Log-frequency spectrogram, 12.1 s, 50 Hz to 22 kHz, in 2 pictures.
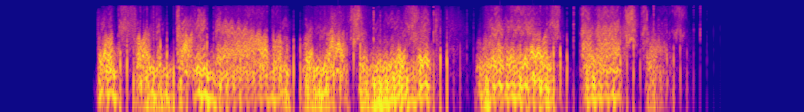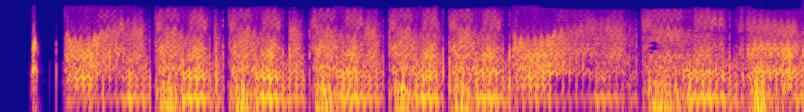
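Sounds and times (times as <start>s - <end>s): scratchy stuttering distorted noise: 0.8s - 5.3s, 6.3s - 12.0s.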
